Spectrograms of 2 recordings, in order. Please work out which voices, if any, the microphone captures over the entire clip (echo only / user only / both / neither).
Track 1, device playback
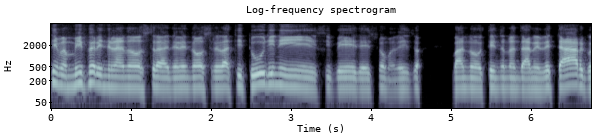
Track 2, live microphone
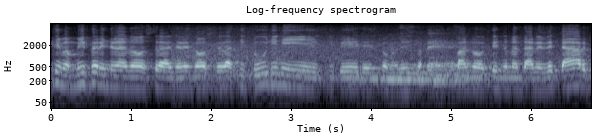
both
